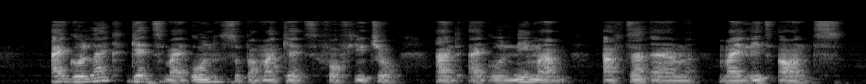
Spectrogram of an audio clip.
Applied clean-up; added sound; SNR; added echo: none; none; none; reverberation time 0.3 s.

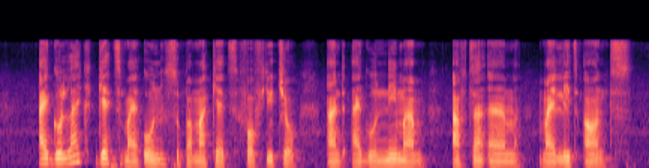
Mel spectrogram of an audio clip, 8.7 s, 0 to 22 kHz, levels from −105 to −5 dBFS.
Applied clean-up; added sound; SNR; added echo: none; none; none; none.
